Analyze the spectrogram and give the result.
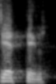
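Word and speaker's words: Kjetil: Can we get can we get uh what's how do you pronounce his first name?" Ketil yet. I think it's Yetil.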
